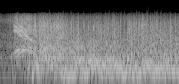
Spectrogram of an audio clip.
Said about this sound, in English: the famous Lyndon B. Johnson ad with the little girl counting down and pulling the leaves off a daisy and then a nuclear explosion.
